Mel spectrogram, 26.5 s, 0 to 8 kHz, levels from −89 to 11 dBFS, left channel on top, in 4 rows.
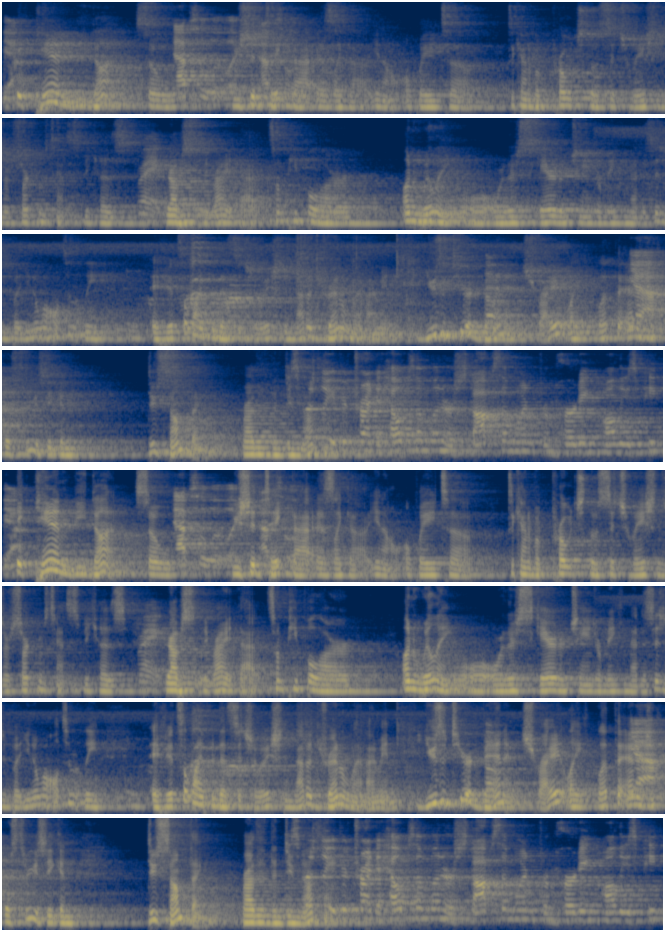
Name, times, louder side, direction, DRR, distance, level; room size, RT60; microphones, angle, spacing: voice 1, 0.1-1.7 2.3-4.7 5.1-7.9 8.3-10.1 10.6-14.2 14.7-20.6 21.3-22.0 22.3-23.2, right 3 dB, 65° right, 8 dB, 0.5 m, -24 dB
voice 2, 1.7-3.2 8.0-8.3 14.4-14.7 18.1-18.2 19.5-19.8 22.7-26.4, right 3 dB, 15° right, 5 dB, 0.8 m, -28 dB
sound 1, 12.5-18.9, left 1 dB, 40° left, 1.8 m, -42 dB
9.1 x 8.3 x 8.0 m, 2.6 s
head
